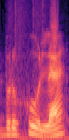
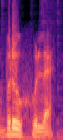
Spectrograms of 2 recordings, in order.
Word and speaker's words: brújula: zapato o zapat y tampoco podemos pronunciar brujula o brújula sino brújula el acento nos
